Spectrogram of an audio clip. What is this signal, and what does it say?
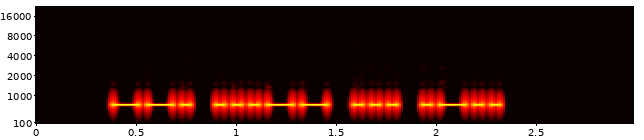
Morse code, heard as a keyed tone, about 28 wpm, 700 Hz. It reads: G3SL
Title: DXCC-100 Call Signs - 4 Characters - Repeated 2x - 28wpm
